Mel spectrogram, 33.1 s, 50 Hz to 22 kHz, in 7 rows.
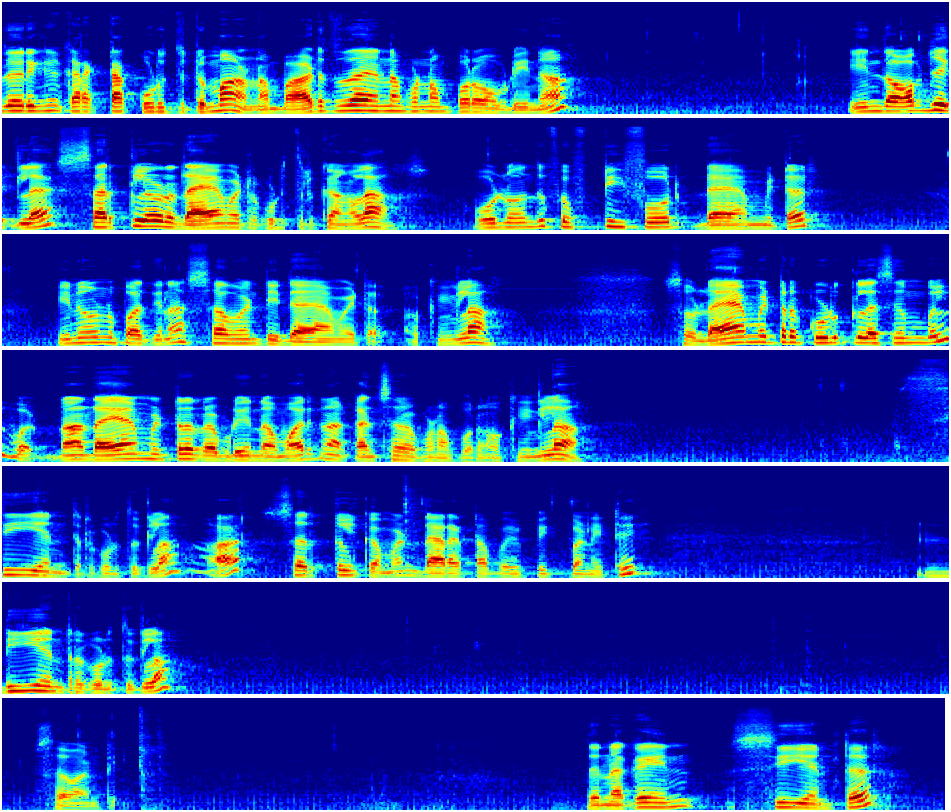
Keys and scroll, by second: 23.9 f, 25.7-26.6 typing, 27.5 Return, 28.5-29.3 typing, 32.7 d.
